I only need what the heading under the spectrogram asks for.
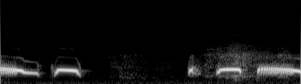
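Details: Spotted dove calling in the morning, a recording meant as a lure to excite other doves: low, mellow coos in short bursts, a sliding coo, a flat coo, then after a pause a quick note, a clipped coo and a long slightly rolling coo.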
